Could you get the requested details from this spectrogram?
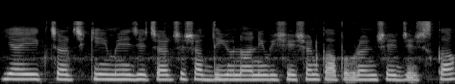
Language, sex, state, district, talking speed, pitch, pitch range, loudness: Hindi, female, Chhattisgarh, Raigarh, 185 wpm, 225 Hz, 220-235 Hz, -22 LUFS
